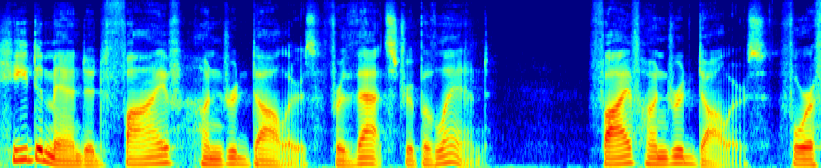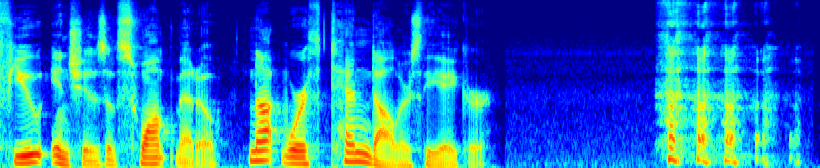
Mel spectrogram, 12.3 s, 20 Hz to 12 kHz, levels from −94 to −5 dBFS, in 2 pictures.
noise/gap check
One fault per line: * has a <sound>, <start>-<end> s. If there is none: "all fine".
* has a laugh, 11.1-12.2 s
